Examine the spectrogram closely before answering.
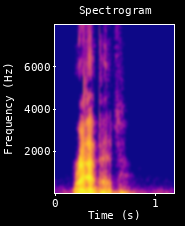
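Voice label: "rabbit", American English; gcompris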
